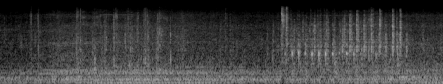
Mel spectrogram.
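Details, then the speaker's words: Ford Explorer on first drive after reassembly: loud, uneven, lawnmower-like running with scattered irregular clicks and pops, later shut off; rough running, cause unknown. "That thing's loud. Sounds like a lawnmower."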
